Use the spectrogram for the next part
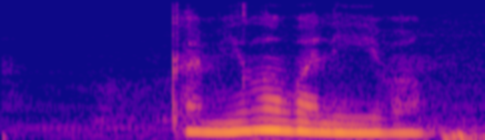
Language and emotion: Russian, neutral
